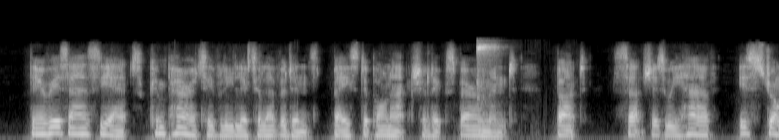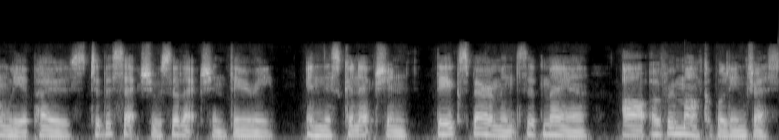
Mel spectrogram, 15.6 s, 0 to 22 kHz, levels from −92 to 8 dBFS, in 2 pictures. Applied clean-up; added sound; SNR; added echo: none; Tambourine; 1 dB; none.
